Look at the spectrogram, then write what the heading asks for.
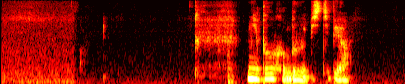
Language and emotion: Russian, sad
